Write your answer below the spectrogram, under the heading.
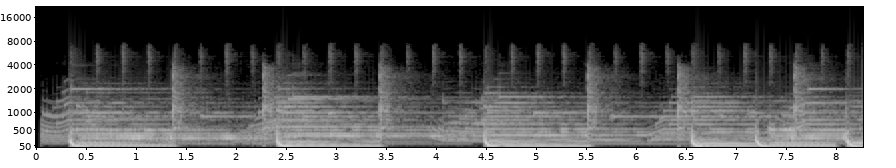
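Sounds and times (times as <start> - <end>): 
background music: 0.0 - 8.2.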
